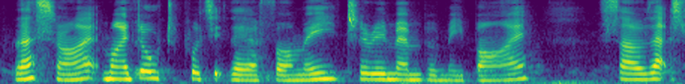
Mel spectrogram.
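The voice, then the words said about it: Strong Cockney accent. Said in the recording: “my awful Cockney accent... It comes over so Cockney on here, it does really.”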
